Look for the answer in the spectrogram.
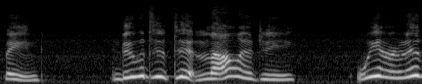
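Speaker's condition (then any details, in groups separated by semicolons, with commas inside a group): Cerebral palsy; speech affected, cognition intact; employers reluctant to hire because of speech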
